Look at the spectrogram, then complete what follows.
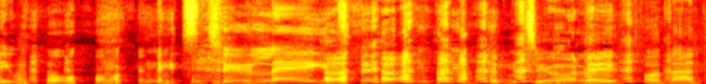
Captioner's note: laughter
